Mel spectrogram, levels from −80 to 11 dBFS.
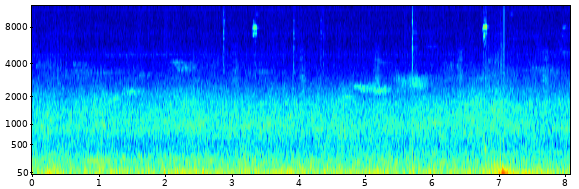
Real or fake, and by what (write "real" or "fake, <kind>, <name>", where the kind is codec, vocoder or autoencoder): real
